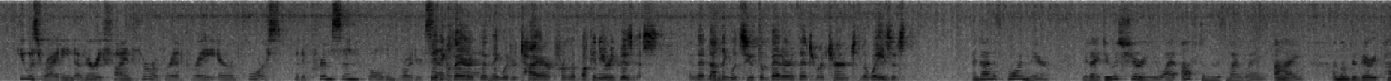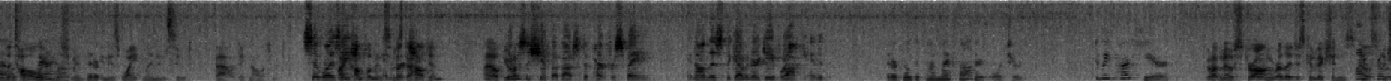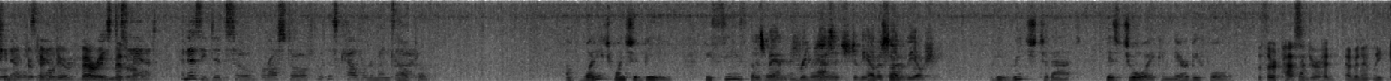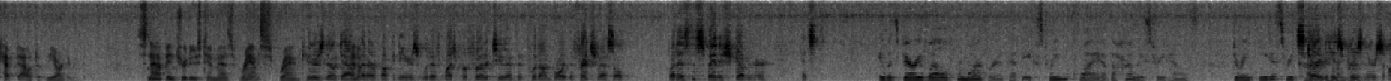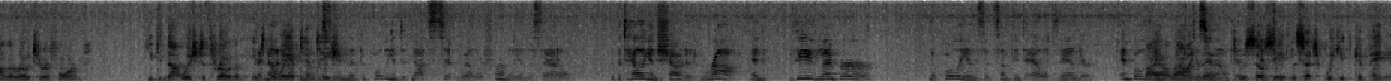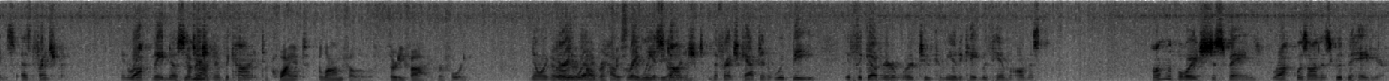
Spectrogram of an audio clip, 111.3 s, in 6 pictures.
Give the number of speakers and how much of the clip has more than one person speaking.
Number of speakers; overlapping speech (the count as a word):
four, about 18%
